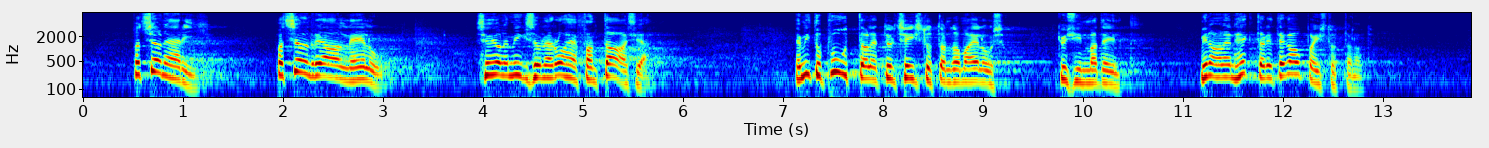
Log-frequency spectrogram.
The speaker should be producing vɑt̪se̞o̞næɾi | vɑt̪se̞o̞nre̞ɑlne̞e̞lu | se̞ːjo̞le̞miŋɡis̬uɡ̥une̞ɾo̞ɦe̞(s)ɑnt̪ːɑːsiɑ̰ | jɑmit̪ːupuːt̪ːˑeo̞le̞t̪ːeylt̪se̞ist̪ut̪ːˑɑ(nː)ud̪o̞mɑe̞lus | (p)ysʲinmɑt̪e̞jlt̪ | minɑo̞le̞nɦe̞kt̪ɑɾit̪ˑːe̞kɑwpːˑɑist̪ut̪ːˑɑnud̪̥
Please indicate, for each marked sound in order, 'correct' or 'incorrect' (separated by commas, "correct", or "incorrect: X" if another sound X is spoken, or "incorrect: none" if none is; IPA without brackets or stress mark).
incorrect: f, incorrect: n, incorrect: k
